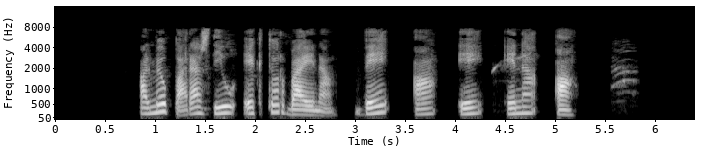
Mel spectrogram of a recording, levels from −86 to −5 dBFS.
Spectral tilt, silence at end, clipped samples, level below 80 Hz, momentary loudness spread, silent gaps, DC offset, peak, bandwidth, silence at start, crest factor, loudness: -4 dB/octave; 0.65 s; under 0.1%; -66 dBFS; 7 LU; 2.84-2.99 s, 3.36-3.57 s, 3.85-4.02 s, 4.30-4.35 s, 4.86-4.98 s, 5.25-5.54 s; under 0.1%; -2 dBFS; 8 kHz; 0.85 s; 20 dB; -21 LUFS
